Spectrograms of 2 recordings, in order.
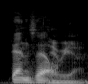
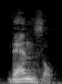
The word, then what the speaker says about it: Denzel: So proud I had some audio to Well, my name's not pronounced Denzel.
